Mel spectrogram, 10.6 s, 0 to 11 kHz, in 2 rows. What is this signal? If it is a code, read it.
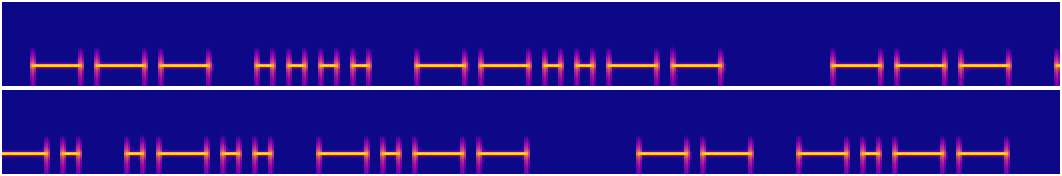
Morse code, heard as a keyed tone, about 15 wpm, 700 Hz. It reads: OH, ONLY MY
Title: Sentences from Top 1000 Words 15wpm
